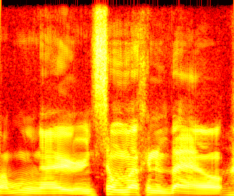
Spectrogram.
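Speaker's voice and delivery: lightly voiced camp comic; a hint of Kenneth Williams; Kenneth Williams impression. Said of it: "people like Kenneth Williams".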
